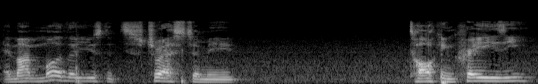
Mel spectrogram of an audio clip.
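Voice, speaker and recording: Heated New man, slightly high voice. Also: slow pace, a little mellow, slight background noise. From the Bronx, New York. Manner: heated, emphatic, repeats "all right?" to the listener. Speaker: vlogger. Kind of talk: angry commentary rant. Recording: dull lo-fi recording.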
